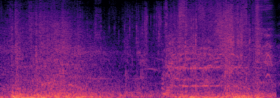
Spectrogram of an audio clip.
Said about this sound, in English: Ugh rips Hammond's leg straight the fuck off. Did you hear that noise? Ew, that was so nasty.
